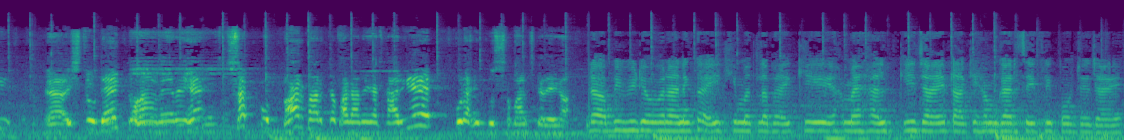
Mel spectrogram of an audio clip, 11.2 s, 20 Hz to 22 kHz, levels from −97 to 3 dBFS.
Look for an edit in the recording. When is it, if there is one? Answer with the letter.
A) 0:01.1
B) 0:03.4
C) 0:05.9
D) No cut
C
